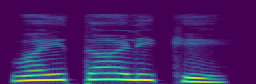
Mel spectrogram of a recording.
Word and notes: ವಾತೂಲಿಕೆ: vātūlike

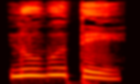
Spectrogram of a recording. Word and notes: ನುಗುತೆ: nugute

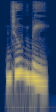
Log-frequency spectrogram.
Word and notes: ಜುಬ್ಬಿ: jubbi

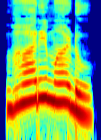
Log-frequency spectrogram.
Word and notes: ಭಾರಿಮಾಡು: bhāri māḍu; Kannada

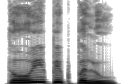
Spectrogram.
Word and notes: ತೋಯಿಪಿಪ್ಪಲು: Kannada

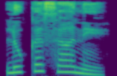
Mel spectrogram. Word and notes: ಲುಕ್ಸಾನ: luksāna

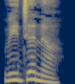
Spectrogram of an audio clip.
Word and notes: ವಿಜನ: vijana

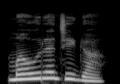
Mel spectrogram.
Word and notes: ಮೌರಜಿಗ: maurajiga

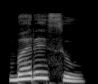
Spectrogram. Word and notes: ಭೃಶ: bhřśa

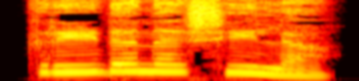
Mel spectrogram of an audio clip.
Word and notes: ಕ್ರೀಡನಶೀಲೆ: Kannada

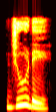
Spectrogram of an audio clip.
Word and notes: ಜೂಡೆ: jūḍe

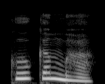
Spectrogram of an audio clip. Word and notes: ಕಕ್ಕಂಬು: kakkambu

